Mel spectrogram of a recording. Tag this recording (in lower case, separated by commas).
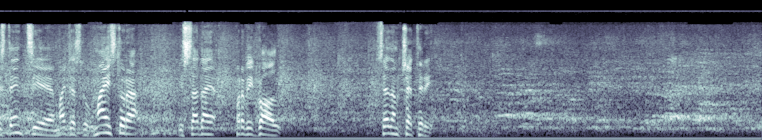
speech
